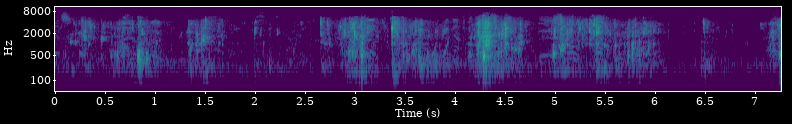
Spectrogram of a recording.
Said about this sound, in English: But we couldn't detect anything that would trigger the thing, so we'll put it in a water bucket here. Did you put wetting agent in the water? Yeah. It'll soak through the wrapping quicker and then throw anything else inside that much faster.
